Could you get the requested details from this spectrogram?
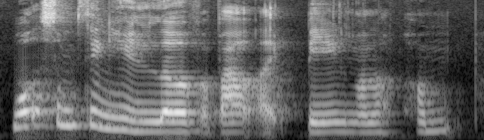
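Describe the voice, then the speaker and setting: A teenage girl hosts the podcast, asking questions and chiming in with quick agreement. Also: mid-range voice, lively intonation, mellow. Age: teens. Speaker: podcast host. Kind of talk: casual interview.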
